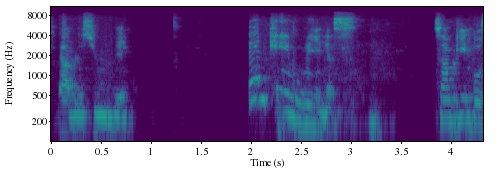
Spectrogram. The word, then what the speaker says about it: Linus: Then came Linus. Some people say Linus, but it's really Linus. And Linux rhymes with Linux, so it's a little bit different.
